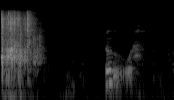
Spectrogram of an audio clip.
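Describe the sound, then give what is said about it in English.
Two dice rattle and tumble during a tabletop game roll, a dense clatter lasting well under a second, followed after a pause by a short vocal exclamation. “We roll two dice in this game, right?”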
